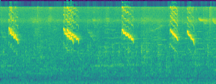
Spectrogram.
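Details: Kecial (Lemon-bellied white-eye), a sound meant to provoke a lazy bird into responding: five crisp downslurred high notes spaced about a second apart, the last two close together.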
